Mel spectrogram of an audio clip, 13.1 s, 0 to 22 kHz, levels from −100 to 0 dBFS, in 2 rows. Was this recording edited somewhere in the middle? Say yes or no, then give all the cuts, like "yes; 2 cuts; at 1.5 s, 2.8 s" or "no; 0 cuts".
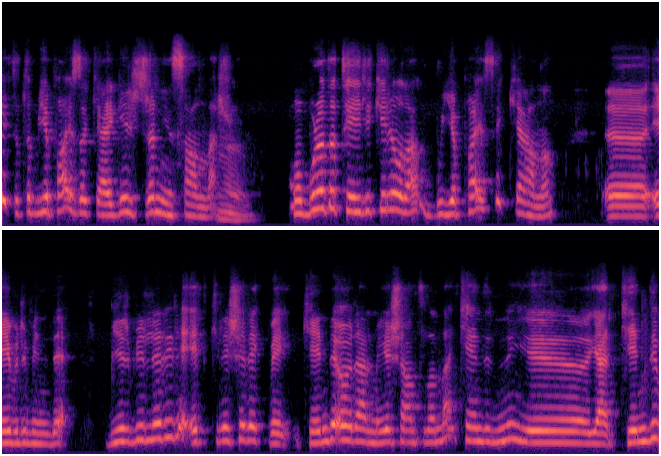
no; 0 cuts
